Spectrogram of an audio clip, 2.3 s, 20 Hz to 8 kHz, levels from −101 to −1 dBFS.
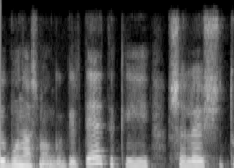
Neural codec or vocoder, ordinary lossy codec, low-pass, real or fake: none; Opus, 64 kbps; 7.2 kHz; real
